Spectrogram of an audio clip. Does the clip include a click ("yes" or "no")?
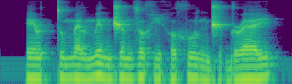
no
